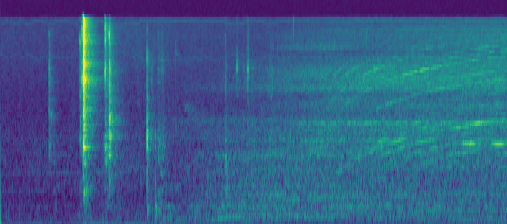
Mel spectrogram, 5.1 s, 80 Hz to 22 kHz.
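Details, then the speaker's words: Packard Bell Platinum 2240 at power-on after refresh and PSU test: soft clicks then a clean, smoothly rising whine as the Quantum Fireball hard drive spins up; system posts, drive detected and healthy, boots Windows 98. "and we're already posting hard drive sounds good and it's detected"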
